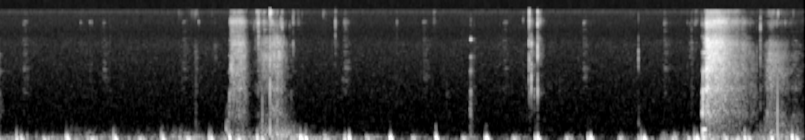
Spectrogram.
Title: heartbeat sounds (remake)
